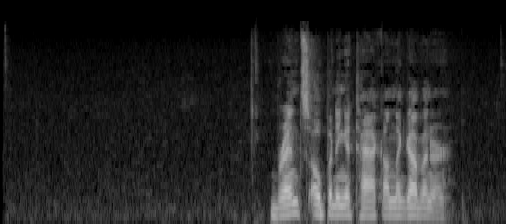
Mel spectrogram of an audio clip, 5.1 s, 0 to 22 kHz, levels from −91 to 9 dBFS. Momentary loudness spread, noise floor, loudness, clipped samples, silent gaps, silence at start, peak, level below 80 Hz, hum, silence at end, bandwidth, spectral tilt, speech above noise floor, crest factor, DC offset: 12 LU; -66 dBFS; -26 LUFS; under 0.1%; none; 2.7 s; -6 dBFS; -66 dBFS; none; 0.6 s; 14.5 kHz; -4.5 dB/octave; 40 dB; 24 dB; under 0.1%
